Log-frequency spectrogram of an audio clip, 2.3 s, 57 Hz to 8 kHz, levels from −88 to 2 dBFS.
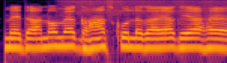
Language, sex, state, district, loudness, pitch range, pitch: Hindi, male, Jharkhand, Deoghar, -14 LUFS, 195-210 Hz, 200 Hz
